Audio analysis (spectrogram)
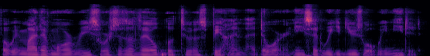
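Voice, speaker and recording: A man's voice: low voice, flat delivery, fast talker. A man playing a tabletop role-playing game, chatting casually in character with another player.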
